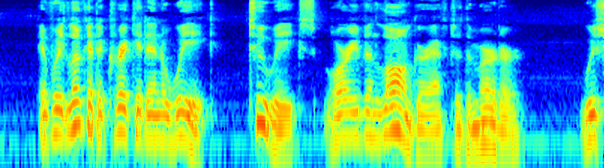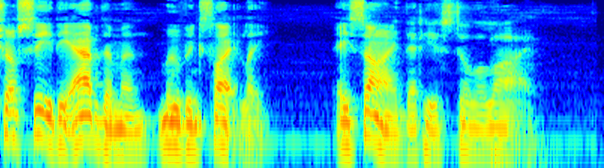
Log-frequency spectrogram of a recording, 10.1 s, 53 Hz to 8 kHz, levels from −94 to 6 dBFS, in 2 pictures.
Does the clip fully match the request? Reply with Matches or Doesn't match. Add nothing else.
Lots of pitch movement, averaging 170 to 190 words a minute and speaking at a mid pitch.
Doesn't match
